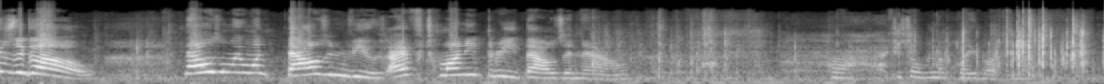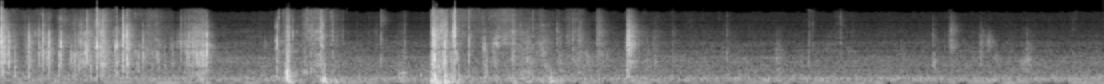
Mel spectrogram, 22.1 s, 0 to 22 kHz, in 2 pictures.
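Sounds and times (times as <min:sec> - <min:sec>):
low steady hum: 0:00.0 - 0:22.0
packaging crinkling: 0:05.8 - 0:07.8, 0:09.0 - 0:13.2, 0:13.8 - 0:14.5, 0:15.4 - 0:17.1.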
